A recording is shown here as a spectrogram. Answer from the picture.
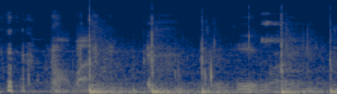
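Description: Basketball bouncing on a hardwood gym floor, a handful of separate bounces about a second apart, with short bits of voice between them.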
